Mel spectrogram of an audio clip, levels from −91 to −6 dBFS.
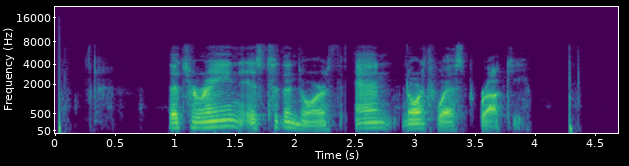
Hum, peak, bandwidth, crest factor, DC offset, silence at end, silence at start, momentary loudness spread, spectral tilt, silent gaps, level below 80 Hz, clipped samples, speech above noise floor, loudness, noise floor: none; -8 dBFS; 7.6 kHz; 20 dB; under 0.1%; 0.4 s; 0 s; 23 LU; -3.5 dB/octave; 4.14-4.26 s; -60 dBFS; under 0.1%; 40 dB; -28 LUFS; -68 dBFS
